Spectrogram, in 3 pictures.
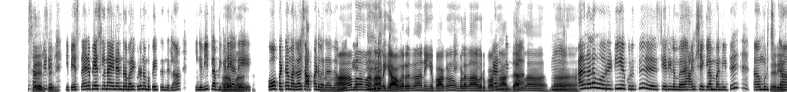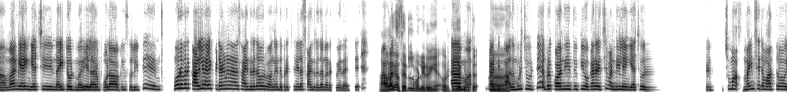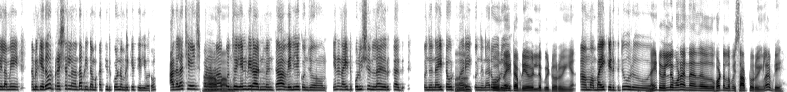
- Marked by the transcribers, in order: drawn out: "ஆமாமா"; chuckle; in English: "ஹண்ஷெக்லாம்"; in English: "நைட் ஆவுட்"; in English: "மோரோவர்"; in English: "செட்டுல்"; other background noise; in English: "மைண்ட்செட்"; other noise; in English: "பிரஷ்சர்"; in English: "சேஞ்ச்"; in English: "என்வாயிராய்மன்ட்டா"; in English: "நைட் பொலீயுஷன்"; in English: "நைட் ஆவுட்"
- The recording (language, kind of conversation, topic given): Tamil, podcast, நீங்கள் ஒருவரைக் கஷ்டப்படுத்திவிட்டால் அவரிடம் மன்னிப்பு கேட்பதை எப்படி தொடங்குவீர்கள்?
